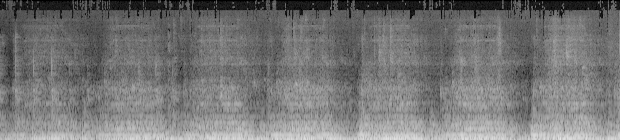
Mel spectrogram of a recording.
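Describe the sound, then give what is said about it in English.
A washing machine runs with a steady low rumble and hum, broken by rhythmic churning surges about every second and a half. No one speaks. “Those last two were my washing machine and then a pneumatic forging hammer I recorded in a factory in Kawasaki near Tokyo.”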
